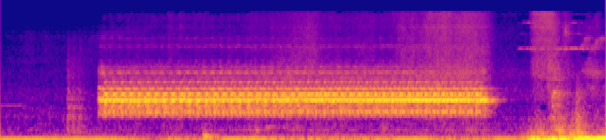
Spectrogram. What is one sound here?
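An electronic warning tone sounds steadily.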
